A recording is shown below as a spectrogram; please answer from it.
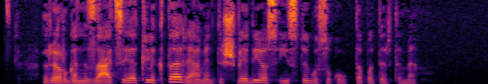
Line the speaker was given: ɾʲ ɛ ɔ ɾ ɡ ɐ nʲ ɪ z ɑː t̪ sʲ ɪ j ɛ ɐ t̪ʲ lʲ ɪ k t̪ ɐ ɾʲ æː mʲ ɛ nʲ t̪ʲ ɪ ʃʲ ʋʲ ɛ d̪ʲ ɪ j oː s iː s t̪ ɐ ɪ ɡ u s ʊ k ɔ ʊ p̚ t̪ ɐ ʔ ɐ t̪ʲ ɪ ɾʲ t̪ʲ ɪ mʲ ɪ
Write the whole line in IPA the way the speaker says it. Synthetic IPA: ɾʲ ɛ ɔ ɾ ɡ ɐ nʲ ɪ z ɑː t̪ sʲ ɪ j ɛ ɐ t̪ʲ lʲ ɪ k t̪ ɐ ɾʲ æː mʲ ɛ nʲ t̪ʲ ɪ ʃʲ ʋʲ ɛ d̪ʲ ɪ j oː s iː s t̪ ɐ ɪ ɡ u s ʊ k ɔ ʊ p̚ t̪ ɐ p ɐ t̪ʲ ɪ ɾʲ t̪ʲ ɪ mʲ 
